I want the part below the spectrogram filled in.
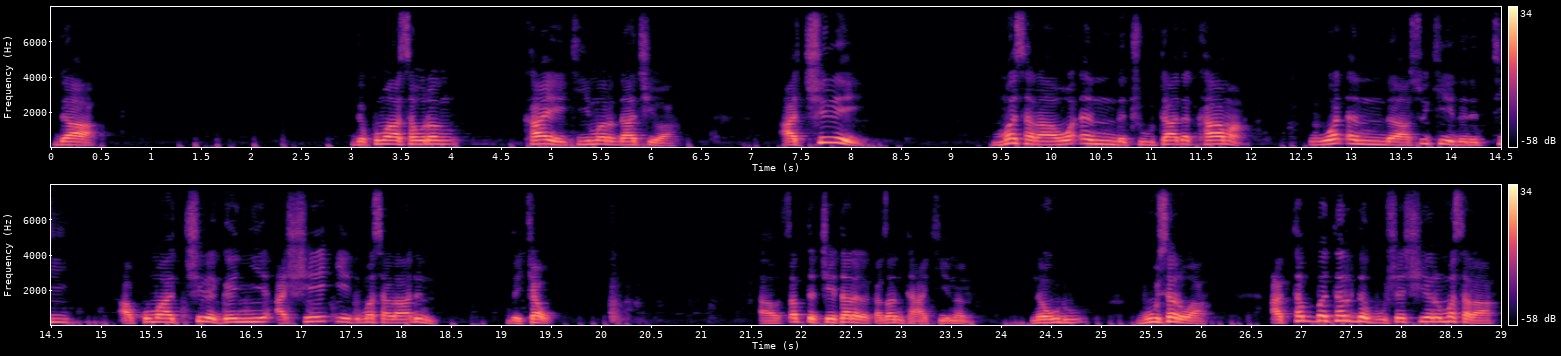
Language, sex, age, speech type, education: Hausa, male, 15-29, spontaneous, tertiary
